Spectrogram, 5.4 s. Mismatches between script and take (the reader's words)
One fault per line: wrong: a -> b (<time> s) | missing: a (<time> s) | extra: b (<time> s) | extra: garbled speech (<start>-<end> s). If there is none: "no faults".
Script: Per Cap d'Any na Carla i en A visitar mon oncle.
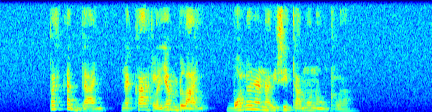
extra: Blai volen anar (2.3 s)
